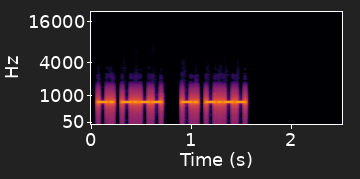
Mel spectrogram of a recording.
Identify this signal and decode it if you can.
Morse code, heard as a keyed tone, about 40 wpm, 700 Hz. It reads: NY NY
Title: Common QSO Phrases Encore 40wpm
